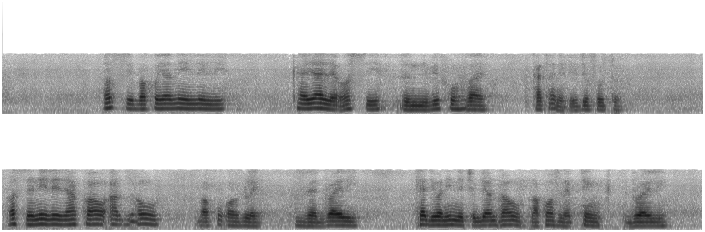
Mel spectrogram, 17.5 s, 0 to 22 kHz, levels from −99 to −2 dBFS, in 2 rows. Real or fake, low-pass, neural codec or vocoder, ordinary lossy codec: fake; 7.2 kHz; codec, 24 kHz, 0.5 kbps, DualCodec; AAC, 16 kbps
